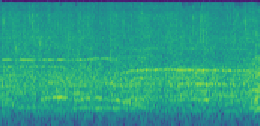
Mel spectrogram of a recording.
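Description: Crowd at a high school wrestling meet, Paulsboro versus West Deptford, cheering and applauding for West Deptford in a steady loud roar that swells slightly toward the end.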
